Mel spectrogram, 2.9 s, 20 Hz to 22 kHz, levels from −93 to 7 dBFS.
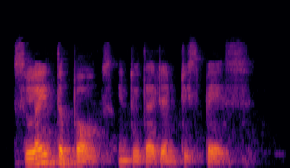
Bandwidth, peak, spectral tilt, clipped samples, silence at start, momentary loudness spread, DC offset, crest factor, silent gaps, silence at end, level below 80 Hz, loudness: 8 kHz; -12 dBFS; -6.5 dB/octave; under 0.1%; 0.15 s; 13 LU; under 0.1%; 18 dB; none; 0.45 s; -70 dBFS; -29 LUFS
